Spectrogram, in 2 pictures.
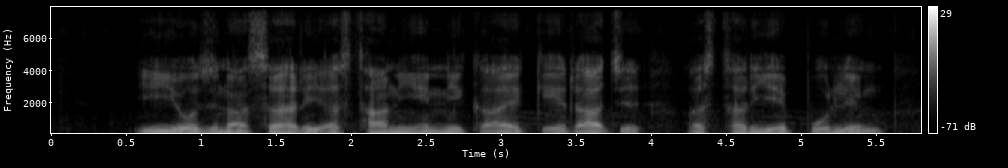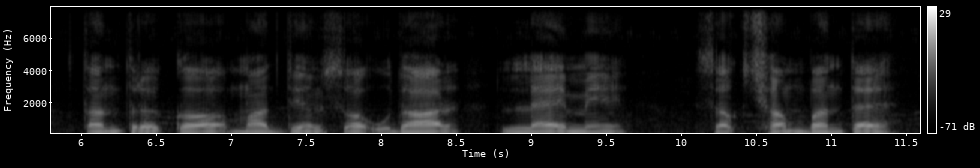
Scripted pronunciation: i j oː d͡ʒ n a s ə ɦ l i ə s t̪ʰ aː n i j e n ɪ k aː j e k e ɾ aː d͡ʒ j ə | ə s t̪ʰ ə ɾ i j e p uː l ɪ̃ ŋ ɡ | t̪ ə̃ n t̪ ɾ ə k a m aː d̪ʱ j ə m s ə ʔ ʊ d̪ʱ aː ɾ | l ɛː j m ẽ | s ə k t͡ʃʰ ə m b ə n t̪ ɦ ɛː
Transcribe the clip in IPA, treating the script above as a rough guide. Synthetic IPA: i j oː d͡ʒ n a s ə ɦ ɾ i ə s t̪ʰ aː n i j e n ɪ k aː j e k e ɾ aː d͡ʒ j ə | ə s t̪ʰ ə ɾ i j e p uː l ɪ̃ ŋ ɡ | t̪ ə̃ n t̪ ɾ ə k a m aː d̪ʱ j ə m s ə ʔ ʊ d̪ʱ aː ɾ | l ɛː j m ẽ | s ə k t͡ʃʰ ə m b ə n t̪ ɦ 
